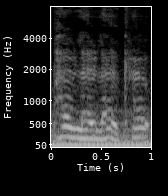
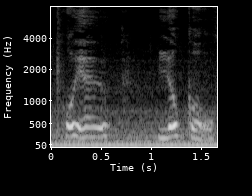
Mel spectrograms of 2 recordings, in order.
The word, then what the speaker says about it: Pollo Loco: at I said Marie it's not Polo Loco it's pronounced a Pollo Loco or whatever so I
